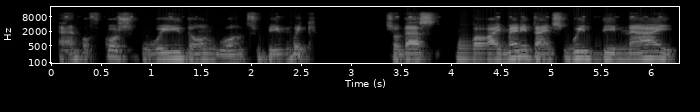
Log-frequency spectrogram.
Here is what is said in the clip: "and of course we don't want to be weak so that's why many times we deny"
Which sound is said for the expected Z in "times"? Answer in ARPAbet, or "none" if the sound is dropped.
S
